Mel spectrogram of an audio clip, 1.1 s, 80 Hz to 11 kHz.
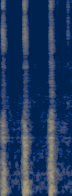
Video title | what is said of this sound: DAY 14 - Afternoon - SCORE & BAKE DOUGH (Sorghum Gluten Free Sourdough Starter) | when it sounds like that you know it's done so if it doesn't give you that hollow sound when you tap on the bottom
